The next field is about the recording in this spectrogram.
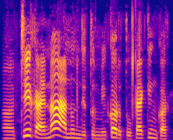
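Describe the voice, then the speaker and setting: Woman playing a high-voiced rural Marathi village granny. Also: animated, moderate pace, no echo, dull audio, close to an everyday voice. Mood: instructing. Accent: Varhadi Marathi from Vidarbha. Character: older rural Marathi mother-in-law and grandmother, homely, instructing. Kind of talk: amateur cartoon comedy dubbing in village dialect.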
